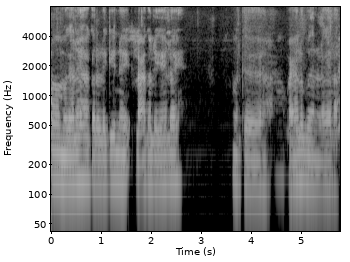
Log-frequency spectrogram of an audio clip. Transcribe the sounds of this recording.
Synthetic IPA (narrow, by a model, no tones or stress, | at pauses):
ʔɐmamɐɣaːlɐɦɐkʰɐlɛlɐɡɛːnɛjlɑʕɑɡɐlɐɣɐhɛlaːj | mɐrkʰɐ | wɑħjaːlɐbɐðɐnːɐlɐɣɐhɛlaː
